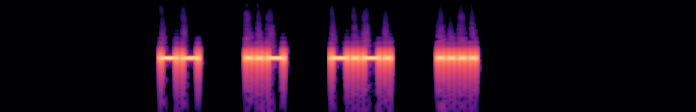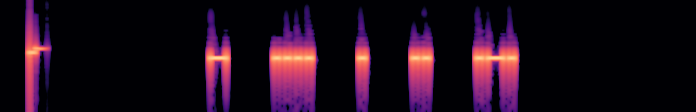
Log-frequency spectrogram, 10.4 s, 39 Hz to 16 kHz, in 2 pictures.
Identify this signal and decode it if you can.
Morse code, heard as a keyed tone, about 30 wpm, spaced as for 17 wpm, 690 Hz. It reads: MUCH THEIR
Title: 3x Character Spacing - Top 200 Words - 30wpm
